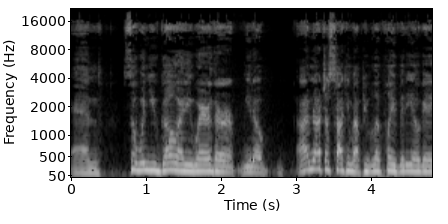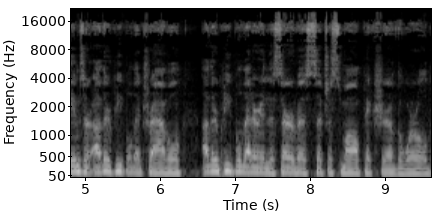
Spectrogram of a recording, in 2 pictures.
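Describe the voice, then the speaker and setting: Talking at a very fast pace with an American accent, a man sounds somewhat breathy with a dark, mellow tone. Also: medium pitch for a man, ordinary pitch variation. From US, Philadelphia area, Pennsylvania. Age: 20s. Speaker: Navy veteran and startup founder. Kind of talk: podcast monologue. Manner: casual, with fillers and restarts.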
